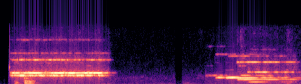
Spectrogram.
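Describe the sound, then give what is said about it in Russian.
A telephone rings with an electronic tonal ringtone: two long bursts of bright notes separated by a gap of silence, heard alone without talk. “Извиняюсь, выключил телефон, чтобы не отвлекал.”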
